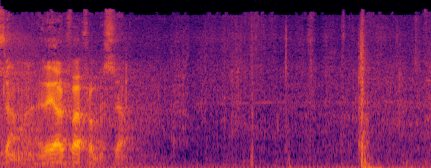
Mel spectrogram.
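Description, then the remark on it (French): A brief voice at the start gives way to a car interior's low rumble, with a few small clicks and a solid door thud near the end, as people get into a car and drive toward the ancient site of Palmyra. “On est monté dans la voiture et on roule maintenant vers l'immense site antique de Palmyre.”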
